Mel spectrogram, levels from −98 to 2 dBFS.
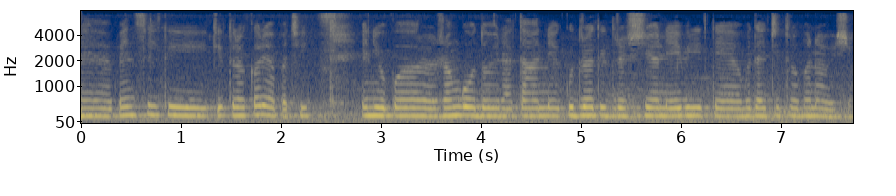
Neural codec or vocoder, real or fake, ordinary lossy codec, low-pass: none; real; MP3, 48 kbps; 7.2 kHz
